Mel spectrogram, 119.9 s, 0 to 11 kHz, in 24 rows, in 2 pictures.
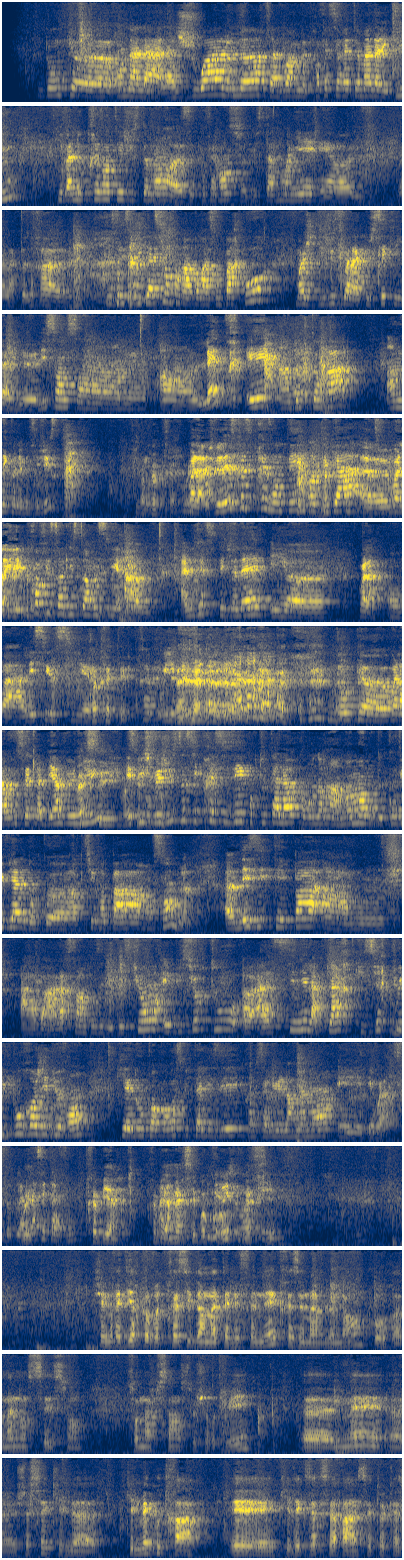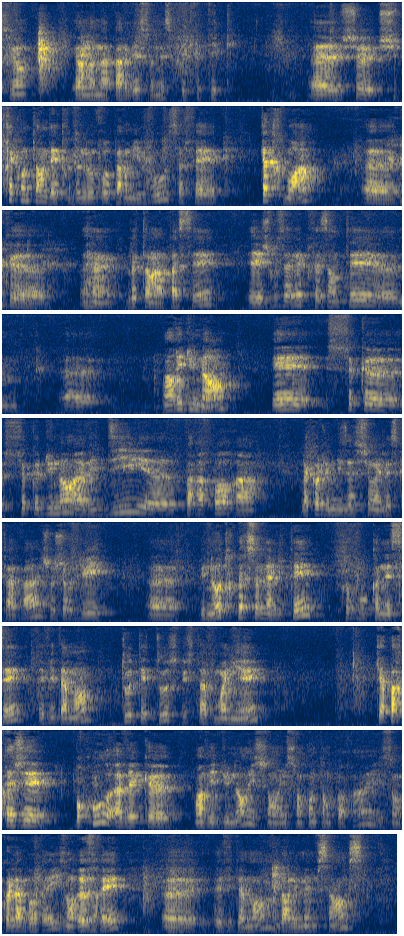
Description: PODCAST Enregistrement réalisé le samedi 3 juin 2023 au Centre Henry Dunant Durée de l'enregistrement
